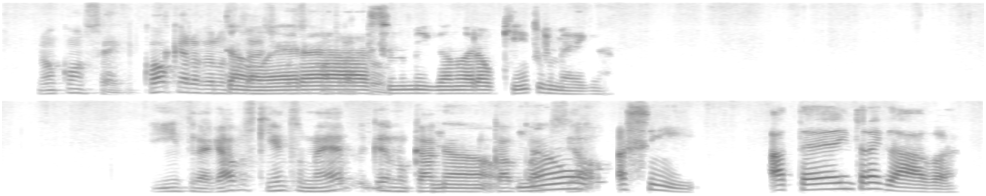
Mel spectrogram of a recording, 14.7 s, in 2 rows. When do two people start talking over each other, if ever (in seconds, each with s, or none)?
1.7 s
